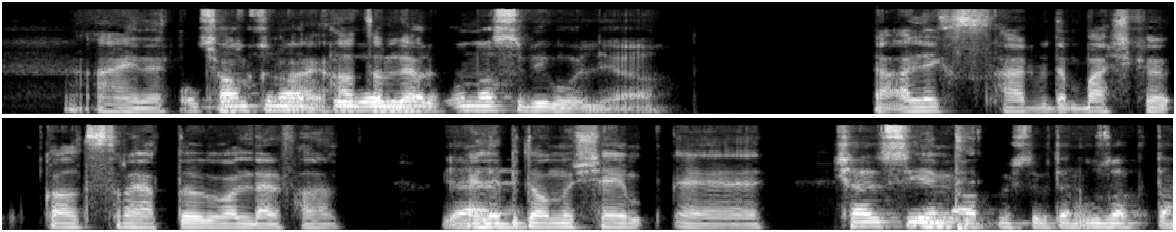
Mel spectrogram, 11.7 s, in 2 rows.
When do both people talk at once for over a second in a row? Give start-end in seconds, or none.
0.9-2.2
